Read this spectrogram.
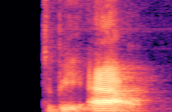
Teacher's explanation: I would say it with the glottal T. To be out, and you stop it with the throat. To be out. This is out.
